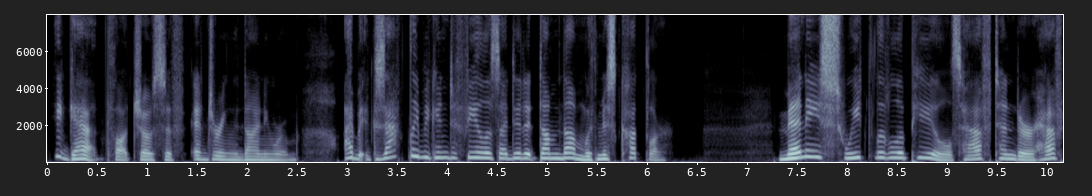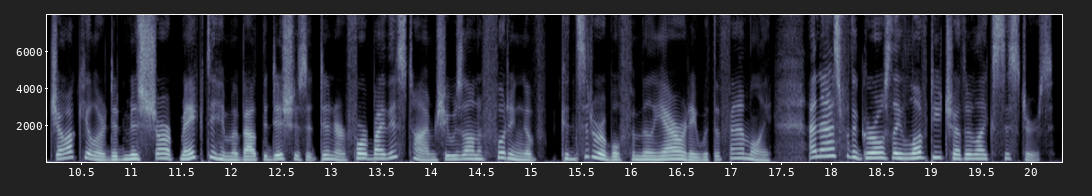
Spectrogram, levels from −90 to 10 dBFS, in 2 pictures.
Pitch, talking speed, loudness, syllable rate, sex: 220 Hz, 190 wpm, -22 LUFS, 5.5 syllables/s, female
